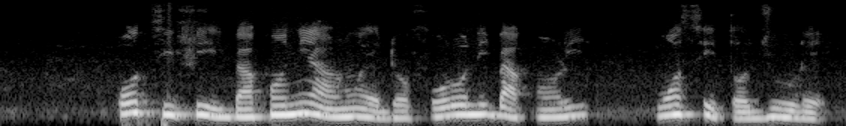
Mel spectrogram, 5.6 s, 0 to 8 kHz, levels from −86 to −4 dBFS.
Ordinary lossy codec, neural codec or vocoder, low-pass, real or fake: Opus, 24 kbps; none; 7.2 kHz; real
